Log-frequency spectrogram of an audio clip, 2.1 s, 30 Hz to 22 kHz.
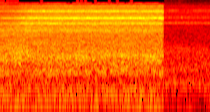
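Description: Jet engine roar from an SU-27 Flanker in MSFS 2020, a loud steady broadband rush with a high whine that cuts off sharply near the end, leaving a quieter hum.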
